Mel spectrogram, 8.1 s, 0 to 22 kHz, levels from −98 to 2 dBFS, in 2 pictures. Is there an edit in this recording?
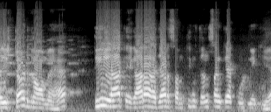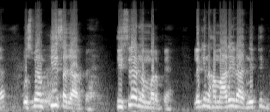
no; 0 cuts

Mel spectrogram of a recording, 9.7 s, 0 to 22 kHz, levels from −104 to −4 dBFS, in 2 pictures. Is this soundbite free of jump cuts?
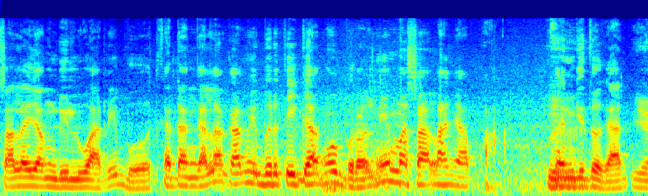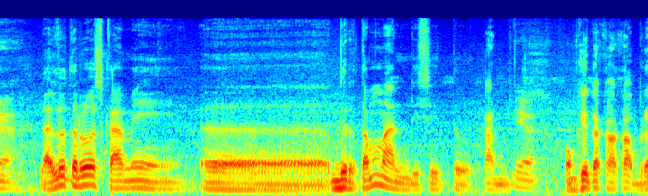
no; 1 cut; at 8.6 s

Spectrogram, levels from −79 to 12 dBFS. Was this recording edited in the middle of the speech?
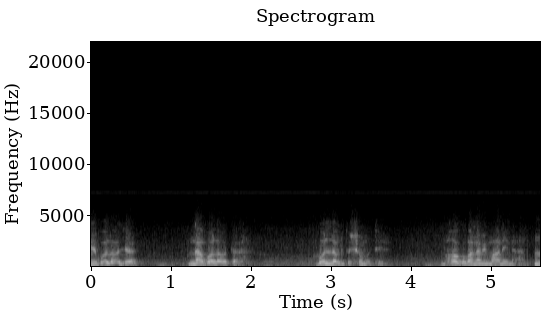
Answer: no; 0 cuts

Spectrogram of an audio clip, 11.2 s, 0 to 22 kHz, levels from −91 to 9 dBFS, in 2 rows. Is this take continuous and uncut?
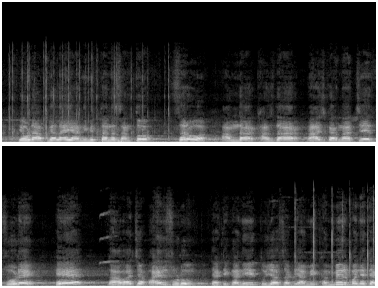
no; 1 cut; at 2.6 s

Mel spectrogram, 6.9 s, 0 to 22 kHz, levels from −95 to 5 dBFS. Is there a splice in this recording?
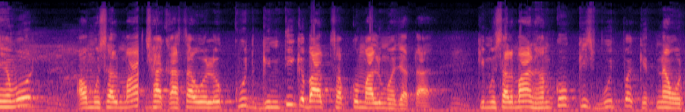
yes; 1 cut; at 1.4 s

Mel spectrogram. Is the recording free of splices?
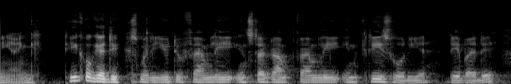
no; 1 cut; at 1.4 s

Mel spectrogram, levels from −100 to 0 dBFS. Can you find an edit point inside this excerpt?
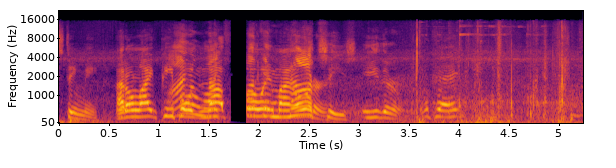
no; 0 cuts

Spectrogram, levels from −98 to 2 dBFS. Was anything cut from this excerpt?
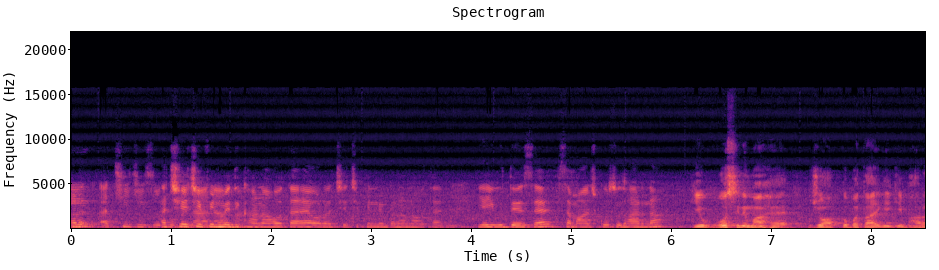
yes; 1 cut; at 6.0 s

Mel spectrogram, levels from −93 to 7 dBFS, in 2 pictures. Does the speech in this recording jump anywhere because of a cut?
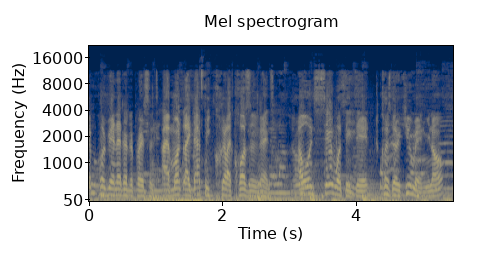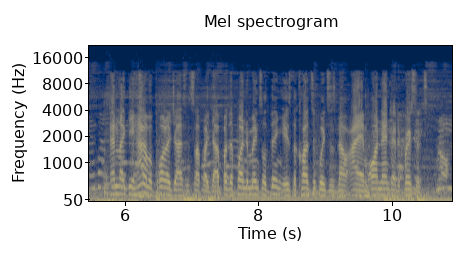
no; 0 cuts

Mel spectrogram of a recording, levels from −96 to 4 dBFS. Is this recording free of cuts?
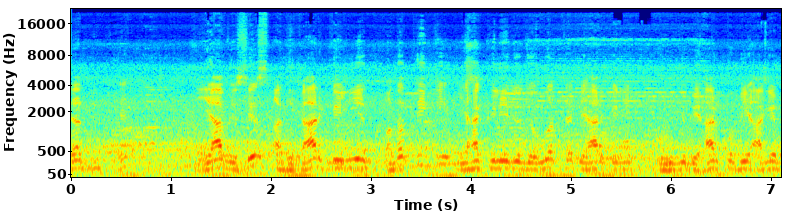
yes; 0 cuts

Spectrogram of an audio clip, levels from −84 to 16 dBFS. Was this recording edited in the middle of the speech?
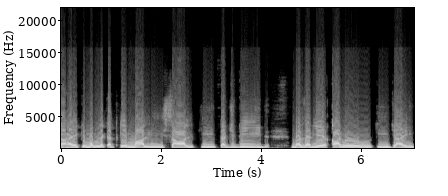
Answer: no; 0 cuts

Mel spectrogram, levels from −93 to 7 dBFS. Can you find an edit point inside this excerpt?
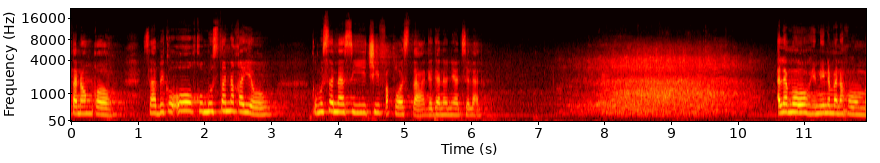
yes; 1 cut; at 10.0 s

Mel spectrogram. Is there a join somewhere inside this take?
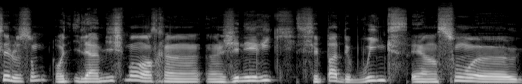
yes; 2 cuts; at 3.0 s, 4.0 s

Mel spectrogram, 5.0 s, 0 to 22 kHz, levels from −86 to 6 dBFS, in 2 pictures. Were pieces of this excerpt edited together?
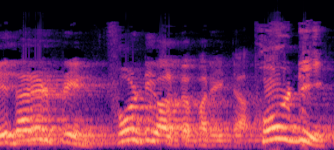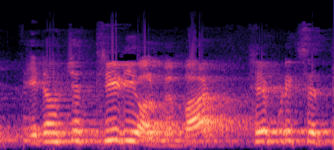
yes; 1 cut; at 2.7 s

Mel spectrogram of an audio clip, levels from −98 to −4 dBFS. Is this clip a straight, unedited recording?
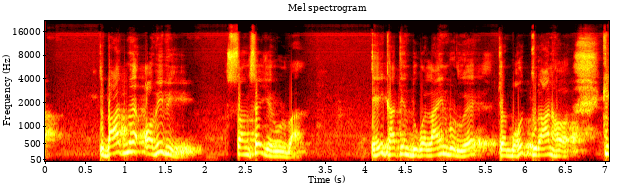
yes; 0 cuts

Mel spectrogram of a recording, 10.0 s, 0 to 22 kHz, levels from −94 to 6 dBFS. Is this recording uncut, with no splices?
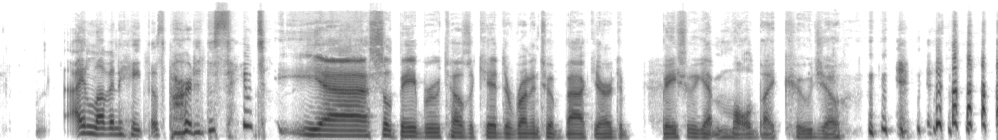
no; 1 cut; at 3.9 s

